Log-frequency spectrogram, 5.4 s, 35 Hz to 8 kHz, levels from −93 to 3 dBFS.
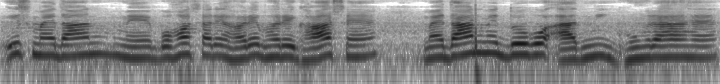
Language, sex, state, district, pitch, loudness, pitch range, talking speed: Hindi, male, Bihar, West Champaran, 210 Hz, -17 LUFS, 195-230 Hz, 190 wpm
